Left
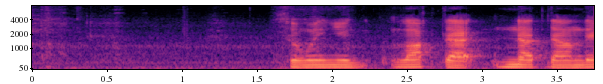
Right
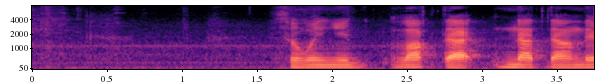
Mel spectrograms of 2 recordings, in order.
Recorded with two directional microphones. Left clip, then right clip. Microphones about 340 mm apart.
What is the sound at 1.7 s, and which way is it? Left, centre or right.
Speech, centre.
